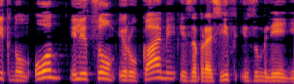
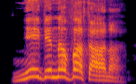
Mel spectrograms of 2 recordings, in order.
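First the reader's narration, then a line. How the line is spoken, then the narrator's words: Loud bark. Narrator (Russian): гаркнул Евгений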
